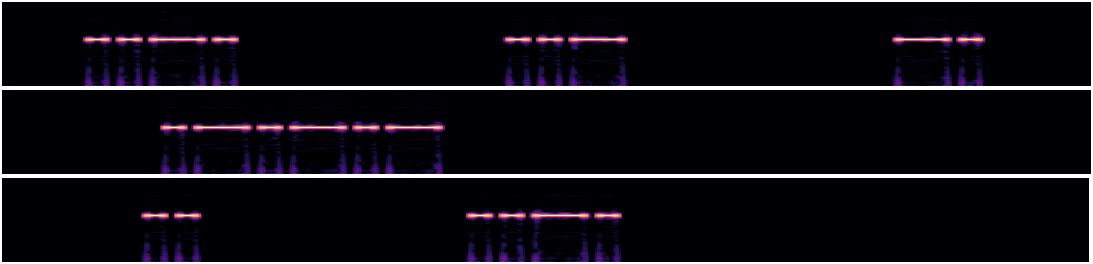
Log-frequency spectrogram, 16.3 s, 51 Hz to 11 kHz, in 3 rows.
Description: Morse code, heard as a keyed tone, about 15 wpm, spaced as for 5 wpm, 1000 Hz. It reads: FUN. IF
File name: qotdfiles / 5wpm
